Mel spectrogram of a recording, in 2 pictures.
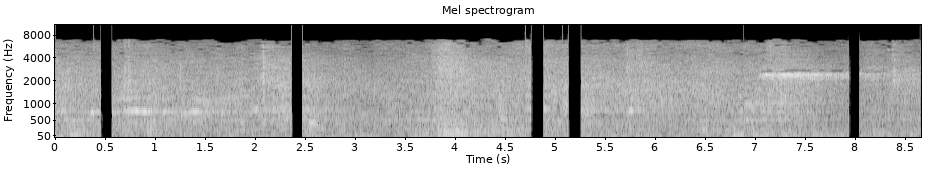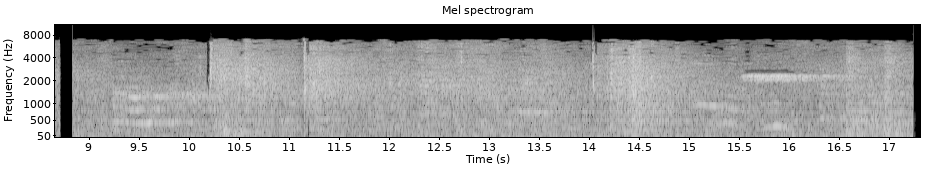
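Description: Ice hockey skates scrape and carve across the ice in an echoing rink.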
